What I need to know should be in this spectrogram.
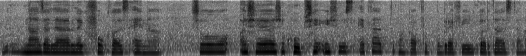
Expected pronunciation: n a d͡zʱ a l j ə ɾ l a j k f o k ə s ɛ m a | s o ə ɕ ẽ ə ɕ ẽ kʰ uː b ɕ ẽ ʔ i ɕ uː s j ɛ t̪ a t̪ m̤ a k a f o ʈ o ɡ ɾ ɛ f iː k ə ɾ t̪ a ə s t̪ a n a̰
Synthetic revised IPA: n a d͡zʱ a l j a ɾ l a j k f o k ə s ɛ n a | s o ə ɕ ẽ ə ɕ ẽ kʰ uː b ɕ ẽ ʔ i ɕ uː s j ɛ t̪ a t̪ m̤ a k a f o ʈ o ɡ ɾ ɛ f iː k ə ɾ t̪ a ə s t̪ a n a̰

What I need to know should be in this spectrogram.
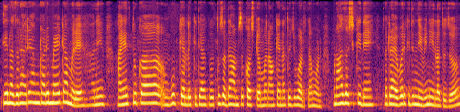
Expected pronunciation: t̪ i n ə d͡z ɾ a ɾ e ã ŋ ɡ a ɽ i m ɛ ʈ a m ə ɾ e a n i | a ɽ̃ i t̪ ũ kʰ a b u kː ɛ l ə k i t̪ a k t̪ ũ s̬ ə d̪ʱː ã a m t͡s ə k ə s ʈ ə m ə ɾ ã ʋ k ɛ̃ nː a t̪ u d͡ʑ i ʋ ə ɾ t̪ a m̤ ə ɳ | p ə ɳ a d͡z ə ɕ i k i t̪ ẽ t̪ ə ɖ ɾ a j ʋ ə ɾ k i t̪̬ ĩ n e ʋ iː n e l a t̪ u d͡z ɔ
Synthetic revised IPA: t̪ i n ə d͡z ɾ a ɾ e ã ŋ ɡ a ɽ i m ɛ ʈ a m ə ɾ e a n i | a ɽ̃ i t̪ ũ k a b u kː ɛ l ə k i t̪ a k t̪ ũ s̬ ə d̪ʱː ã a m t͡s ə k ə s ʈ ə m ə ɾ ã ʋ k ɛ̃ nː a t̪ u d͡ʑ i ʋ ə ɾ t̪ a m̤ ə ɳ | p ə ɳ a d͡z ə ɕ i k i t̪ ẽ t̪ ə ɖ ɾ a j ʋ ə ɾ k i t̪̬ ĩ n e ʋ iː n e l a t̪ u d͡z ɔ

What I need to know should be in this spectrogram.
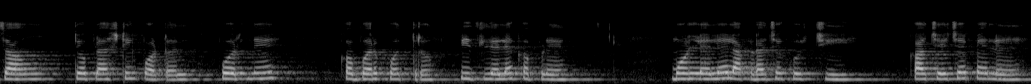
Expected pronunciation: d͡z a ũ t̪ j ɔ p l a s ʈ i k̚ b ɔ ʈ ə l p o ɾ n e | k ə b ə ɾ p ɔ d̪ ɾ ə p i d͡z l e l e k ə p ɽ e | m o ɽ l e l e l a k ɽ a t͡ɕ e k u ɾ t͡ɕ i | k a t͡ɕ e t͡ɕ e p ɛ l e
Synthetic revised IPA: d͡z a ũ t̪ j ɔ p l a s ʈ i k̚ b ɔ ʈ ə l p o ɾ n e | k ə b ə ɾ p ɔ t̪ ɾ ə p i d͡z l e l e k ə p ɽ e | m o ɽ l e l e l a k ɽ a t͡ɕ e k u ɾ t͡ɕ i | k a t͡ɕ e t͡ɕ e p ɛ l e

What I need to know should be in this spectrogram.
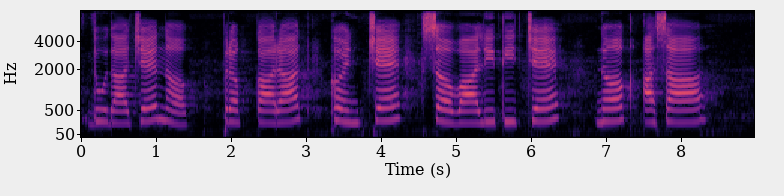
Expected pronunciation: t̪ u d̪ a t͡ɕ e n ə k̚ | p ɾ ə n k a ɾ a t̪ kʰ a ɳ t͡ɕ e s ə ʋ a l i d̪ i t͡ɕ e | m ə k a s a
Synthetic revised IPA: d̪ u d̪ a t͡ɕ e n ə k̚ | p ɾ ə k a ɾ a t̪ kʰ ə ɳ t͡ɕ e s ə ʋ a l i t̪ i t͡ɕ e | n ə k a s a

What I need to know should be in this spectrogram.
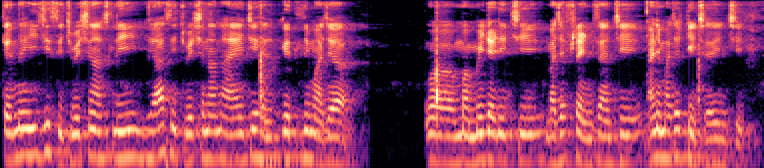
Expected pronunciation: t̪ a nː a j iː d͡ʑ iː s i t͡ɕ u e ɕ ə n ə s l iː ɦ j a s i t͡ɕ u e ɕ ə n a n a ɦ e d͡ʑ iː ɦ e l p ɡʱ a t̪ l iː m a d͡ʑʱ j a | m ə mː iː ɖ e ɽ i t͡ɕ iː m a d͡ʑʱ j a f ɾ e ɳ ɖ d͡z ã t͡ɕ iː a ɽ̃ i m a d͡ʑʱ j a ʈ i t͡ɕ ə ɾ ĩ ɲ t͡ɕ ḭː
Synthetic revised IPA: t̪ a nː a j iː d͡ʑ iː s i t͡ɕ u e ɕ ə n ə s l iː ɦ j a s i t͡ɕ u e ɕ ə n a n a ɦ e d͡ʑ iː ɦ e l p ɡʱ e t̪ l iː m a d͡ʑʱ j a | m ə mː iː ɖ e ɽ i t͡ɕ iː m a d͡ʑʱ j a f ɾ e ɳ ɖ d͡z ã t͡ɕ iː a ɽ̃ i m a d͡ʑʱ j a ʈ i t͡ɕ ə ɾ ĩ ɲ t͡ɕ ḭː

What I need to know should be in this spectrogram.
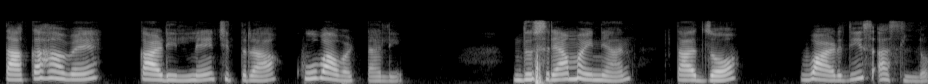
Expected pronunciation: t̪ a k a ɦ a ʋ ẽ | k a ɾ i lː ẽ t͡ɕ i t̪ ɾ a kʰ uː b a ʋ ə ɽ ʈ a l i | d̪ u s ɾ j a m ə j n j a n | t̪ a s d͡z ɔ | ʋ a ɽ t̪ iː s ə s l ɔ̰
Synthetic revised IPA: t̪ a k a ɦ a ʋ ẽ | k a ɽ i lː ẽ t͡ɕ i t̪ ɾ a kʰ uː b a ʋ ə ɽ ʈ a l i | d̪ u s ɾ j a m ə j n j a n | t̪ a d͡z ɔ | ʋ a ɽ d̪ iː s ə s l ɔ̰

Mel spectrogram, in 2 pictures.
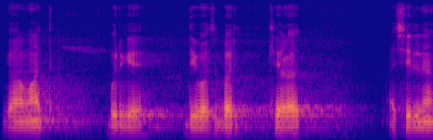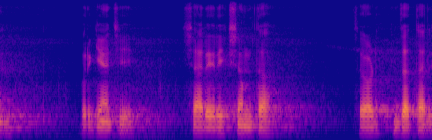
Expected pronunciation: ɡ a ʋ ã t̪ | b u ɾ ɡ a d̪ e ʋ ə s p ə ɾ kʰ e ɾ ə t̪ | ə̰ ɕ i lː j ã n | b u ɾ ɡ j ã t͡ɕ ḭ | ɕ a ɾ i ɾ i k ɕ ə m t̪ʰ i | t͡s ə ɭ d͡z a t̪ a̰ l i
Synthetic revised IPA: ɡ a ʋ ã t̪ | b u ɾ ɡ e d̪ i ʋ ə s b ə ɾ kʰ e ɭ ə t̪ | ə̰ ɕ i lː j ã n | b u ɾ ɡ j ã t͡ɕ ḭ | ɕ a ɾ i ɾ i k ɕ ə m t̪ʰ a | t͡s ə ɽ d͡z a t̪ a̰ l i

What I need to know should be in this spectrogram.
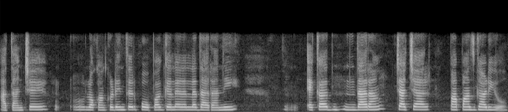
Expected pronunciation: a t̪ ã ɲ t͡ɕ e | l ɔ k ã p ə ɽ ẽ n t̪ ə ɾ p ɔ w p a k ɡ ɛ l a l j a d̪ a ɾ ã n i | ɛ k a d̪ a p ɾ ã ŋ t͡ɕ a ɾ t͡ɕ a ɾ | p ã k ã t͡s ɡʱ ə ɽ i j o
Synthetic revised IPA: a t̪ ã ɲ t͡ɕ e | l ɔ k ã k ə ɽ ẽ n t̪ ə ɾ p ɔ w p a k ɡ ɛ l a l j a d̪ a ɾ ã n i | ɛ k a d̪ a ɾ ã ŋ t͡ɕ a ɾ t͡ɕ a ɾ | p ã p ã t͡s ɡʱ a ɽ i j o

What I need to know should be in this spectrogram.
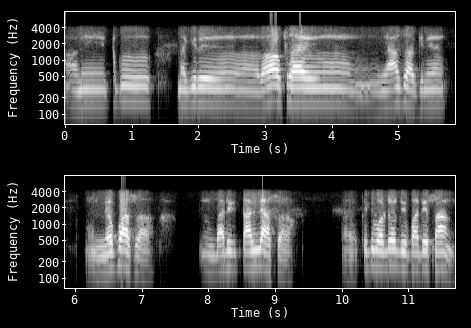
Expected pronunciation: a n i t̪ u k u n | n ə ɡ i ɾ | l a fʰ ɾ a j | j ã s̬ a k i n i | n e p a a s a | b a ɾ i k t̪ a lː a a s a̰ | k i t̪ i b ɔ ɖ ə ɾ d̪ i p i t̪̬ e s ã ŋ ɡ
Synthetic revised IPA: a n i t̪ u k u | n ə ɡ i ɾ | ɾ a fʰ ɾ a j | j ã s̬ a k i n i | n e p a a s a | b a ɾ i k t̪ a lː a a s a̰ | k i t̪ i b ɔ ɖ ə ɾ d̪ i p a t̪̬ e s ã ŋ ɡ

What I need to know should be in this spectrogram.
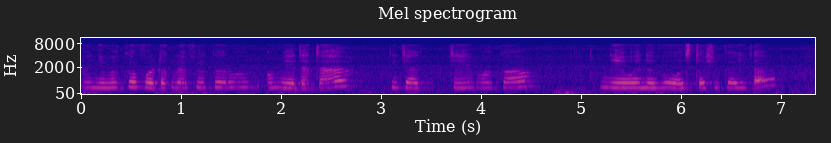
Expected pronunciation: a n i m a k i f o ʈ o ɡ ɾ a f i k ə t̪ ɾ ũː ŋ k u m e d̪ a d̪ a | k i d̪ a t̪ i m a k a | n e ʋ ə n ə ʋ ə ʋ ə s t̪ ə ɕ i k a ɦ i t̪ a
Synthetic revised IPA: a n i m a k a f o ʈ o ɡ ɾ a f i k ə ɾ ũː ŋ k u m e d̪ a t̪ a | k i t̪ a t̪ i m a k a | n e ʋ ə n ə ʋ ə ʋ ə s t̪ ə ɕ i k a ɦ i t̪ a

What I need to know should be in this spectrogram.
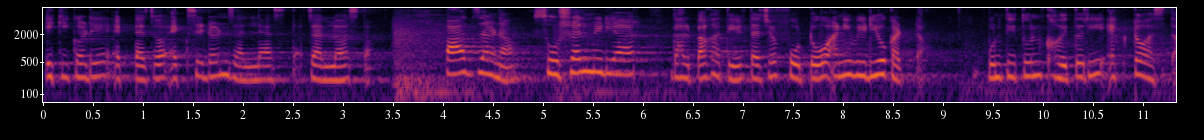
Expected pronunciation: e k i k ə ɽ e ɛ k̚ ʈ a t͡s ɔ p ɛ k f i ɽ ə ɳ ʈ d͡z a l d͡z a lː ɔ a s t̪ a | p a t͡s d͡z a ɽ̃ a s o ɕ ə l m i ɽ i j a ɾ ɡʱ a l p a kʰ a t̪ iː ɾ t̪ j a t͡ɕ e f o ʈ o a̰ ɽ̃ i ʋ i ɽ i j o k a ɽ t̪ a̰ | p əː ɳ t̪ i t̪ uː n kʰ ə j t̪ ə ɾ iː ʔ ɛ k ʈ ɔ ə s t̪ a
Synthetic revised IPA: e k i k ə ɽ e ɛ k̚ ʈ a t͡s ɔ ʔ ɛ k s i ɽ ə ɳ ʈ d͡z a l d͡z a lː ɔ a s t̪ a | p a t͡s d͡z a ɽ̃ a s o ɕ ə l m i ɽ i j a ɾ ɡʱ a l p a kʰ a t̪ iː ɾ t̪ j a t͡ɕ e f o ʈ o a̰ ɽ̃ i ʋ i ɽ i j o k a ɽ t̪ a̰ | p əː ɳ t̪ i t̪ uː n kʰ ə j t̪ ə ɾ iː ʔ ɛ k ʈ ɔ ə s t̪ a

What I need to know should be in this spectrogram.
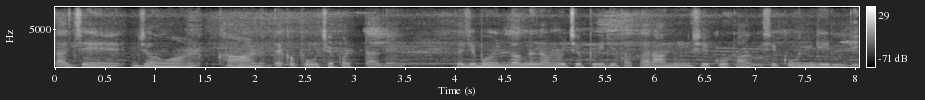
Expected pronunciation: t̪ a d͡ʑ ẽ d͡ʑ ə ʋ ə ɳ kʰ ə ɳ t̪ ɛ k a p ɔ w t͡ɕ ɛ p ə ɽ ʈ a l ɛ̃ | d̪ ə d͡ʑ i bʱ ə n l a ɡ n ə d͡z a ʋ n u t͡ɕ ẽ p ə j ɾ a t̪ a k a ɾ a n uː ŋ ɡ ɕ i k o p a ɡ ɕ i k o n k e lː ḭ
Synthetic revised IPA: t̪ a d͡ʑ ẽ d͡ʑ ə ʋ ə ɳ kʰ a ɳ t̪ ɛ k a p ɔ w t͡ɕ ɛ p ə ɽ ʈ a l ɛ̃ | t̪ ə d͡ʑ i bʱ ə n l ə ɡ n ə d͡z a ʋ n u t͡ɕ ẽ p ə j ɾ i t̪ a k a ɾ a n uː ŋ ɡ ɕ i k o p a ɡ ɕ i k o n ɡ e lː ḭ

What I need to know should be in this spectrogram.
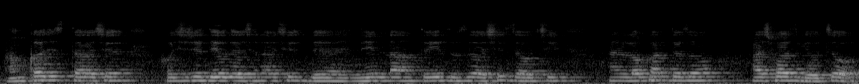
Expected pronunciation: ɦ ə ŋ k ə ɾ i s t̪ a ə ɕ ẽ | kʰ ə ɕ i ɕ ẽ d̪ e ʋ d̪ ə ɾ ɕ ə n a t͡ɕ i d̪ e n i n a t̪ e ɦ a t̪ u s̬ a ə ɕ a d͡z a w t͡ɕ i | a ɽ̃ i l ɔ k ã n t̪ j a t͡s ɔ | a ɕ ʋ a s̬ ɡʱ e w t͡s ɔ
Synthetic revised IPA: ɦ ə ŋ k a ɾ i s t̪ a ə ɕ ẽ | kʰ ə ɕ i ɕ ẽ d̪ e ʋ d̪ ə ɾ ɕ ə n a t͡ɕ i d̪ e n i n a t̪ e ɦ i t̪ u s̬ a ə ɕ i d͡z a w t͡ɕ i | a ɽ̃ i l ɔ k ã n t̪ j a t͡s ɔ | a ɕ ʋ a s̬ ɡʱ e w t͡s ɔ

